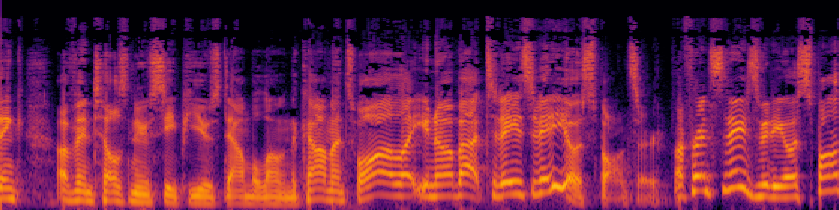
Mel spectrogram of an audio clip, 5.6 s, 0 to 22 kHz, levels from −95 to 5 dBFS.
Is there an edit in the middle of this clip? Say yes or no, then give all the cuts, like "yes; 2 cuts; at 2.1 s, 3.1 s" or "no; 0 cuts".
no; 0 cuts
